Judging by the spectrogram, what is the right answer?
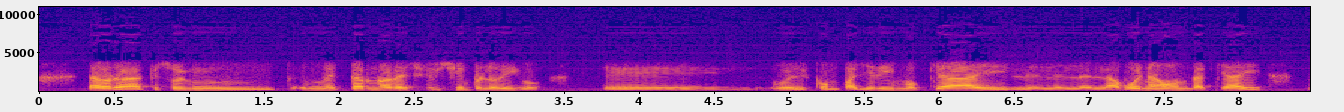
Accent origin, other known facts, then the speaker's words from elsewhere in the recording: La Pampa, Argentina; fui a la escuela de Abramo, también, pueblos chicos, viste, donde hay mucho compañerismo, qué sé yo. Yo me crié sin TV, en Cuyo Gordo teníamos televisión, y después el secundario en Bernasconi y la universidad pública.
